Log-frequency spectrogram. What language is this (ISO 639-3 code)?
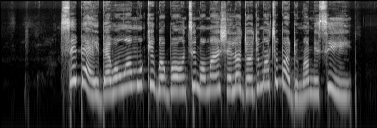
yor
